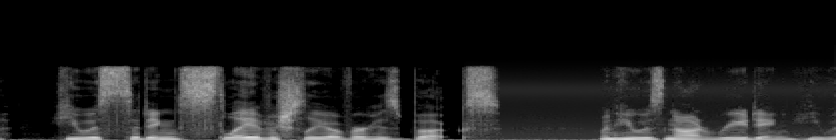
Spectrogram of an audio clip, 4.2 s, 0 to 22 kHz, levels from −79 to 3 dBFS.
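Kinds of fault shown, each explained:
Mains buzz: a steady, raspy buzz enters the speech at 2.32 s and runs to the end, sitting well below the voice. Sharp switching spikes on the 50 Hz supply spread harmonics up to several kHz, unlike plain hum's smooth, low tone.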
